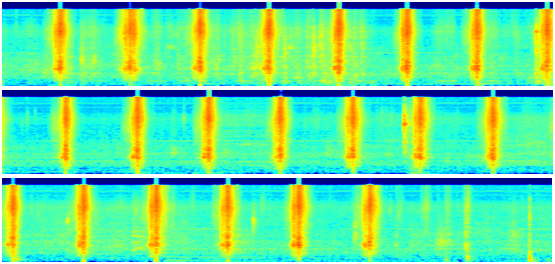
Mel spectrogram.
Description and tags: rice in a plastic container
beat, container, plastic, rice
